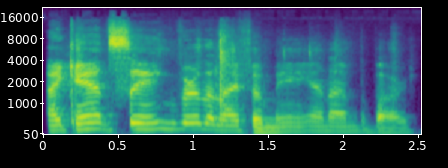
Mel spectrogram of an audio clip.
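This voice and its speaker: A man's voice: on the high side, expressive, moderate pace, slight background noise. A man chatting casually as a player at a tabletop game.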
